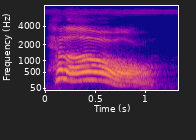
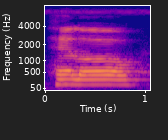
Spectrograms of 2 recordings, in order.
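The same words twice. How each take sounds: First: It is said lively and energetic. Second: It is said flat and lifeless.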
